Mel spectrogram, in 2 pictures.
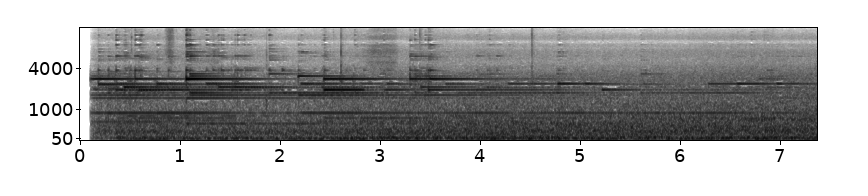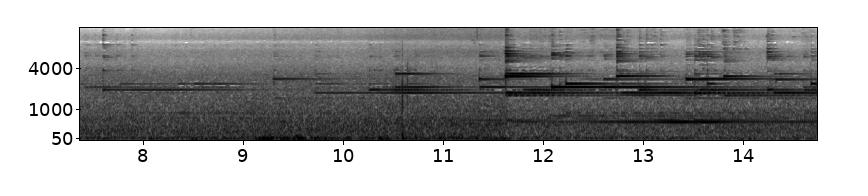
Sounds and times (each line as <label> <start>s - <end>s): Wind chimes blowing in strong winds 0.1s - 14.7s
wind gusts 0.1s - 14.7s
